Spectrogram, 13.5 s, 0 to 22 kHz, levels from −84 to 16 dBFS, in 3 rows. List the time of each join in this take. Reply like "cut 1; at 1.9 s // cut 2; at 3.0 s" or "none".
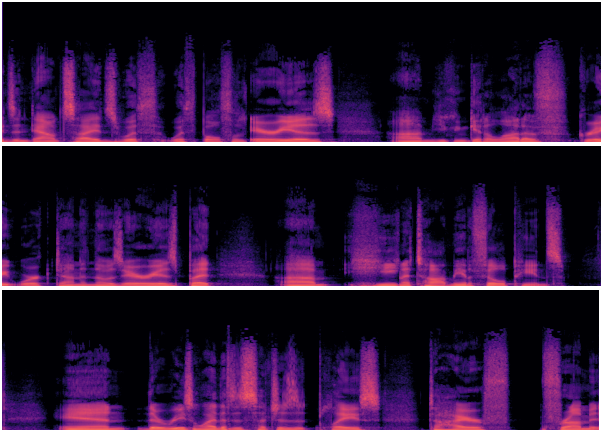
cut 1; at 1.8 s // cut 2; at 4.3 s // cut 3; at 7.5 s // cut 4; at 8.0 s // cut 5; at 10.7 s // cut 6; at 11.3 s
